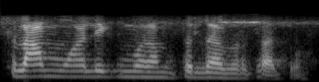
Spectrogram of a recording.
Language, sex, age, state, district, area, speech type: Urdu, female, 45-60, Bihar, Araria, rural, conversation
